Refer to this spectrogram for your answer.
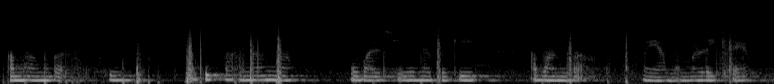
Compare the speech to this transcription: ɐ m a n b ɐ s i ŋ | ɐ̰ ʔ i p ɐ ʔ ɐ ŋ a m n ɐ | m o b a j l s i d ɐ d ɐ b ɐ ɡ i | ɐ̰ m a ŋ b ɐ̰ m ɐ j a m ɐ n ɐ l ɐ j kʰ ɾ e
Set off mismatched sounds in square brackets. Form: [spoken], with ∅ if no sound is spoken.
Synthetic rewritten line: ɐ m a [ŋ] b ɐ s i ŋ | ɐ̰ [p] i p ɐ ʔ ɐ ŋ a [ŋ] n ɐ | m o b a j l s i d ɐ [n] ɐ b ɐ ɡ i | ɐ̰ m a ŋ b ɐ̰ m ɐ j a m ɐ [m] ɐ l ɐ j kʰ ɾ e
